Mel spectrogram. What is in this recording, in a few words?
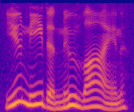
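woman, Talking Clip Words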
